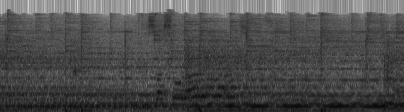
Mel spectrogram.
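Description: Live Japanese progressive rock trio of electric guitar, bass guitar and drum kit playing a loud, dense passage of sustained tones over drumming, with a note bending in pitch about halfway through.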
